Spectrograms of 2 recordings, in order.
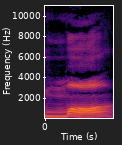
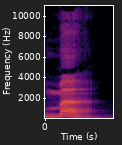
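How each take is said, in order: First: The syllable is said with a heavy, thick sound. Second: The syllable is said with a light, thin sound. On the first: The speaker calls it wrong. "Kalau tuan-tuan baca ma, eh, dia bukan huruf dia, sifat dia bukan macam tu" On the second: The speaker calls it right. "ma tu dia bukan huruf yang tebal"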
